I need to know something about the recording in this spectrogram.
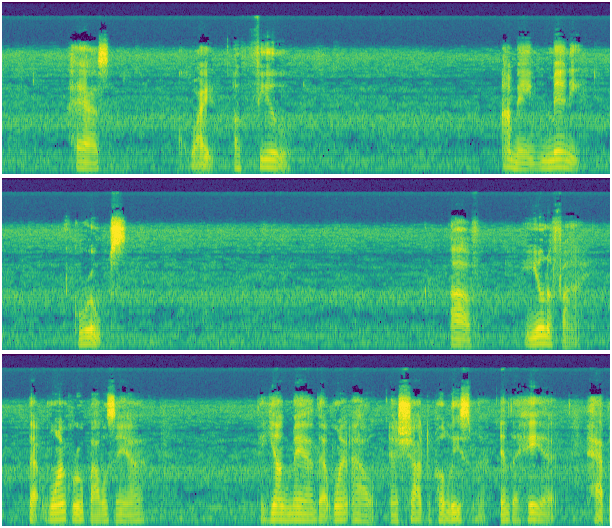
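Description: A young woman speaks softly in bursts, close by.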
